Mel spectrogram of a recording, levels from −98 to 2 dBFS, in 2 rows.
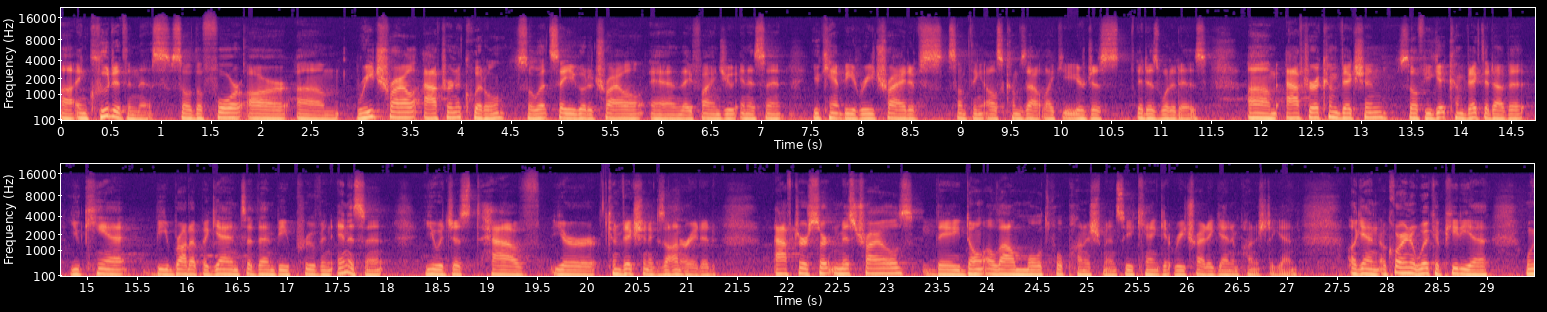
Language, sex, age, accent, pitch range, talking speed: English, male, 40-59, American, 120-140 Hz, 190 wpm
